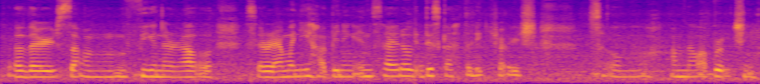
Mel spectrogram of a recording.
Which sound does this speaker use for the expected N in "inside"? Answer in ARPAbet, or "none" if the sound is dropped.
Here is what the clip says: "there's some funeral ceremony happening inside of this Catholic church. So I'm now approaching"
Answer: N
